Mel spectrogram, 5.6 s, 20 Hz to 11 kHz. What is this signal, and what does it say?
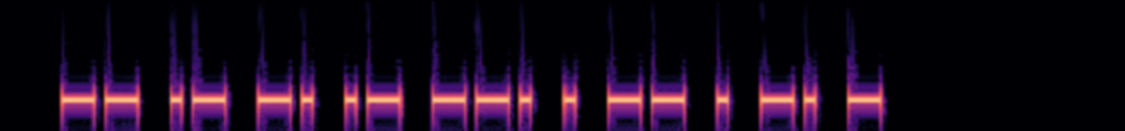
Morse code, heard as a keyed tone, about 22 wpm, 700 Hz. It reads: MANAGEMENT
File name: practice / 22wpm / 10 Letter Words - First 3 Letters Given - 22wpm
